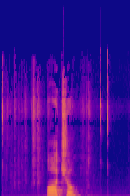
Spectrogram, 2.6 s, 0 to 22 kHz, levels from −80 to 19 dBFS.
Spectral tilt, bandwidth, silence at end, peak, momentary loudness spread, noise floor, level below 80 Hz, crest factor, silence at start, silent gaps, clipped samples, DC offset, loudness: -2.5 dB/octave; 16.5 kHz; 0.8 s; 0 dBFS; 18 LU; -44 dBFS; -62 dBFS; 20 dB; 0.3 s; none; under 0.1%; under 0.1%; -16 LUFS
